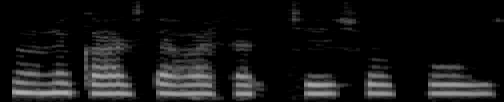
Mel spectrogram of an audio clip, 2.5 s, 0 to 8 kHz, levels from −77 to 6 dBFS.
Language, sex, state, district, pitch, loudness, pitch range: Bengali, female, West Bengal, Jalpaiguri, 255 Hz, -29 LUFS, 255-265 Hz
